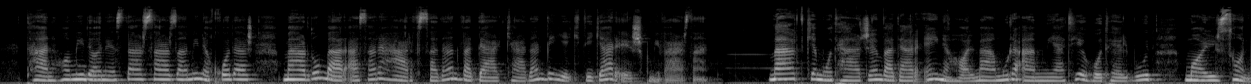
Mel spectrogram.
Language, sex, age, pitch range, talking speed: Persian, female, 40-59, 175-230 Hz, 140 wpm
